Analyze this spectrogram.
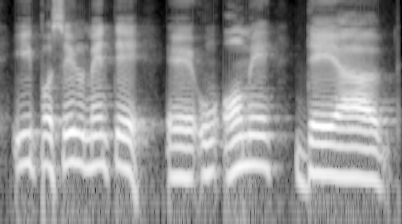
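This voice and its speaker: Here a man speaks at a high pitch with a dark, mellow tone. His pace is very slow. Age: 70s. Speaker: health lecturer. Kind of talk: lecture. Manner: halting, with self-corrections.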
